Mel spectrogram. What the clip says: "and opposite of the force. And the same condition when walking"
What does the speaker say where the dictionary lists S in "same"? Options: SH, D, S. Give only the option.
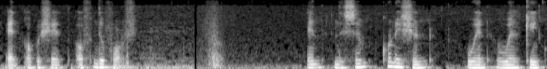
S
